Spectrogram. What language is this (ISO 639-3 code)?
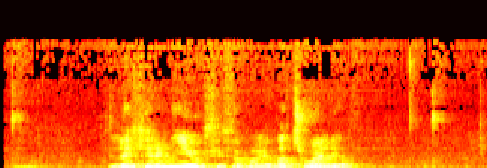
kab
